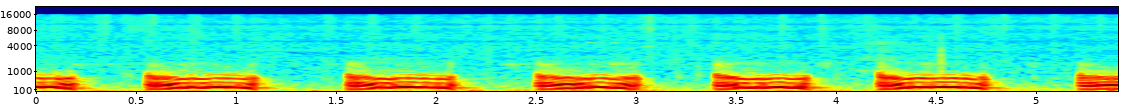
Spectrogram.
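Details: Indoor pet pigeon in a happy mood repeats a deep, rounded coo about every second. Around six notes arch gently in pitch, with a faint low hum between them.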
